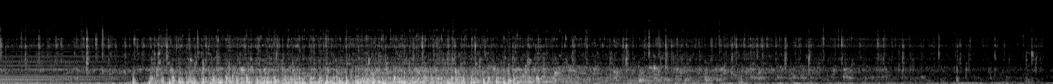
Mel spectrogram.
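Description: Water gurgling and churning, heard underwater, with many small clicks; it swells about a second and a half in and fades away over the second half.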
